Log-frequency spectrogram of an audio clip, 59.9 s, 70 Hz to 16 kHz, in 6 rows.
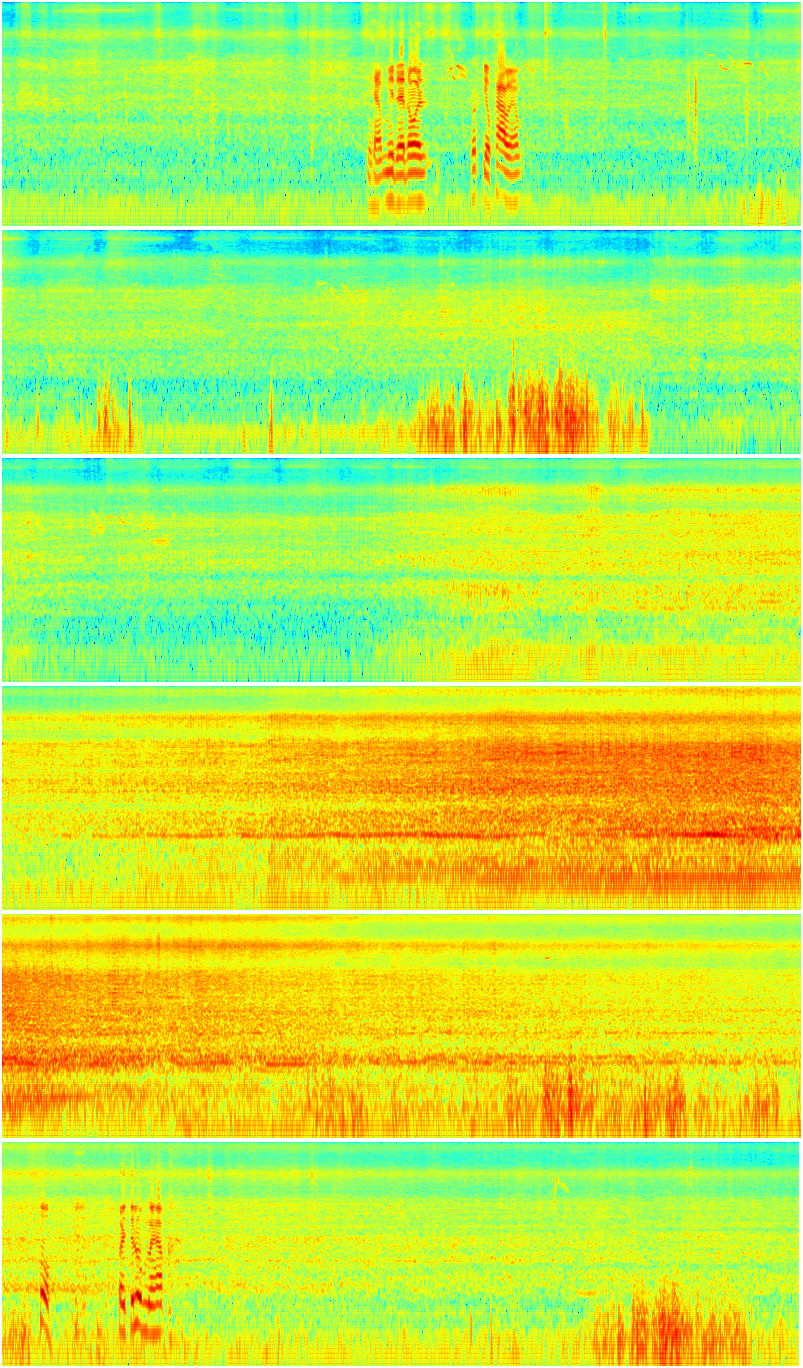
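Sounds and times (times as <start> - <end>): tractor diesel engine: 0.0 - 59.9.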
